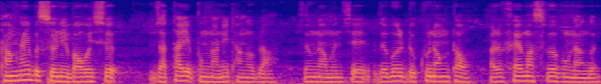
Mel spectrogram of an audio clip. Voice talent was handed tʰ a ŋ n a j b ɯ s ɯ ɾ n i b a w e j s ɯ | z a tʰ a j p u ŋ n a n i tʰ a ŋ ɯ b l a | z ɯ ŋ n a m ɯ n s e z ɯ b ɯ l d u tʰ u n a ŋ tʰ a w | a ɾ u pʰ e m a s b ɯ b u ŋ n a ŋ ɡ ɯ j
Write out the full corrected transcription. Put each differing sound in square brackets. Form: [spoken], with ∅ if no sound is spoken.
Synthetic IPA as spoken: tʰ a ŋ n a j b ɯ s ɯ ɾ n i b a w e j s ɯ | z a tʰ a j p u ŋ n a n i tʰ a ŋ ɯ b l a | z ɯ ŋ n a m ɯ n s e z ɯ b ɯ l d u [kʰ] u n a ŋ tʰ a w | a ɾ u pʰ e m a s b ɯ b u ŋ n a ŋ ɡ ɯ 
